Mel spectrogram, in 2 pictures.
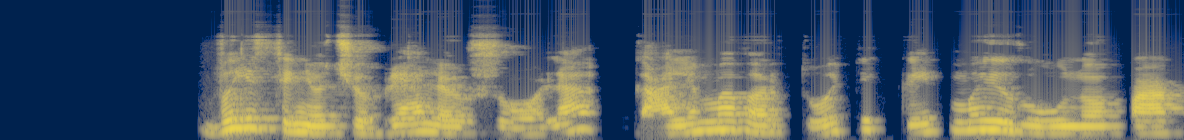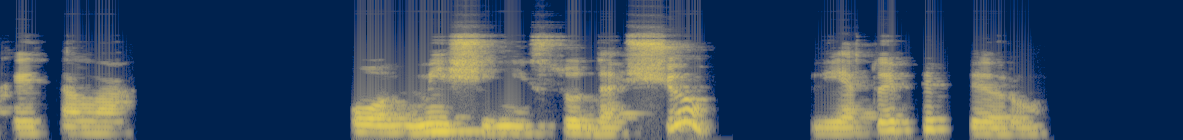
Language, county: Lithuanian, Marijampolė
